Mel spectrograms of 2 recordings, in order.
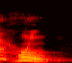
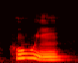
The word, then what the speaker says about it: ruim: bota força aqui mas a sílaba tônica não é horror é o ruim então o certo de falar não é ruim o certo de falar é ruim Olha a força que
